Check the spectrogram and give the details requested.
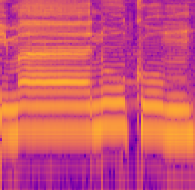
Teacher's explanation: Huruf i kita panjangkan dua harakat karena ya sukun di depannya. Ima huruf ma kita panjangkan dua harakat karena alif kecil di depannya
